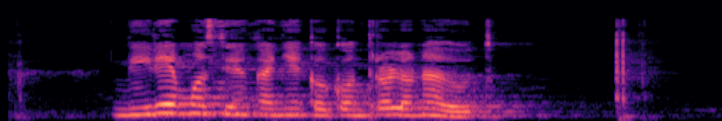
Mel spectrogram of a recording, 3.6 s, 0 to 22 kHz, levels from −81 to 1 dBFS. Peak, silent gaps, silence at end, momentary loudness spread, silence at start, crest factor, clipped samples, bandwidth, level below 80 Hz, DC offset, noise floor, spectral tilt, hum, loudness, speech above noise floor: -4 dBFS; none; 0.45 s; 18 LU; 0.55 s; 20 dB; under 0.1%; 11.5 kHz; -66 dBFS; under 0.1%; -55 dBFS; -4 dB/octave; none; -23 LUFS; 33 dB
